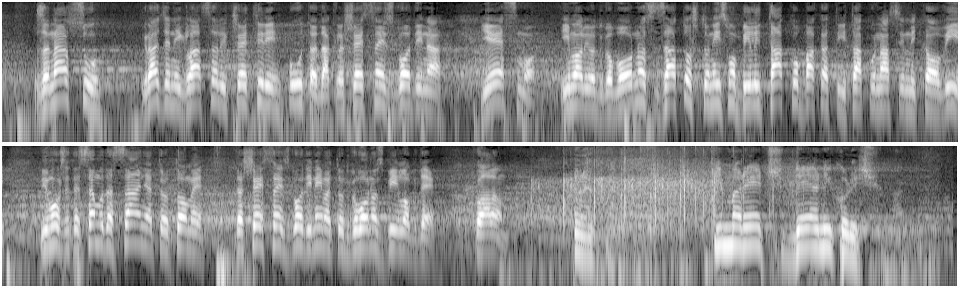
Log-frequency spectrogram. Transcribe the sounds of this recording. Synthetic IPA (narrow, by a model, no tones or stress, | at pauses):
zanaːsu | ɡɾad͡ʑaniɡlˠasalit͡ʃet̪iɾipuːt̪ad̪akle̞ʃesnajst̪̚ɡo̞d̪ina | jesmo̞̰ | imalio̞d̪ɡo̞ʋo̞ːɾno̞st̪zat̪o̞ʃt̪o̞niːsmo̞biːlit̪ako̞baxat̪iːt̪ako̞naːsilʲnikaoʋiːʋiːmo̞ʒet̪e̞samo̞d̪asaːɲat̪e̞ot̪o̞me̞d̪aʃesnajst̪ɡo̞d̪inaimat̪eo̞d̪ɡo̞ʋoːɾno̞st̪̚biːlˠo̞ɡd̪e̞ | xʋaːlaʋam | lepo | imaɾeːt͡ʃd̪ejanikolit͡ɕ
